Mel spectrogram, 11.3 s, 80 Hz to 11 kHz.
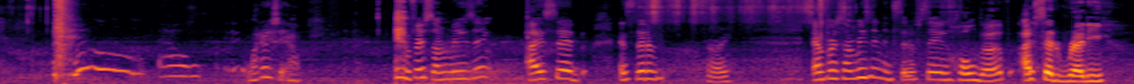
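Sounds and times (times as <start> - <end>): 
sharp sneeze trailing into a short voiced rising sound: 0.5 - 1.0
speech: 2.5 - 3.2, 4.0 - 11.2.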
